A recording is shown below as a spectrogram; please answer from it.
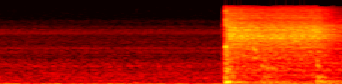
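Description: Vacuum laminating machine letting air out at the end of its laminating cycle: faint room tone, then about one and a half seconds in a sudden, loud hiss of rushing air as the chamber is vented.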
